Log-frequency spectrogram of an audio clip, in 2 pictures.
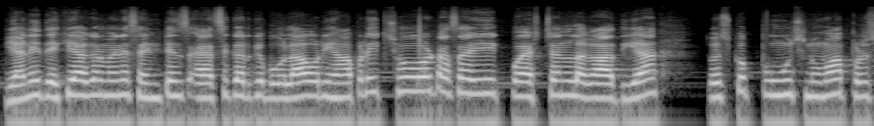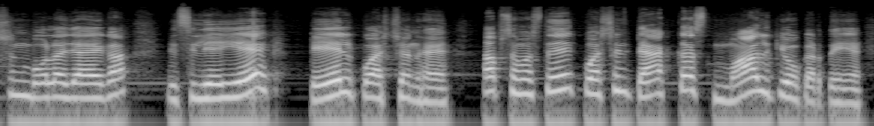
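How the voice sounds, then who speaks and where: A man's voice: high-pitched, brisk. A man teaching an English grammar lesson for his video channel, explaining emphatically and acting out example phrases.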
